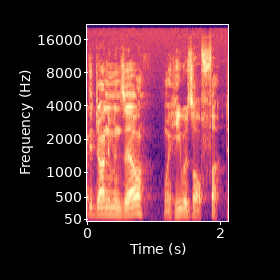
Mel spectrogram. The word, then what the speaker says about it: Johnny Manziel: I learned a lot watching that Johnny Manziel. Am I saying it right? Yeah, Johnny Manziel.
